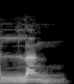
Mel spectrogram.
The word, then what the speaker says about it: लं: जिसका मंत्र है लंग। ल के ऊपर। अनुस्वार बिंदु लंग।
